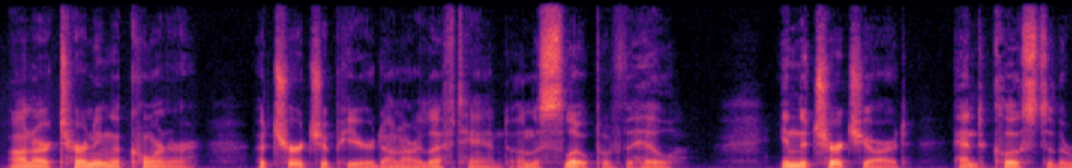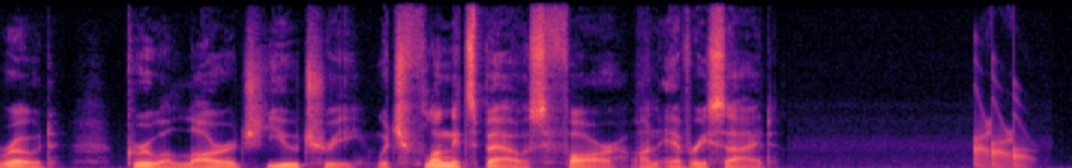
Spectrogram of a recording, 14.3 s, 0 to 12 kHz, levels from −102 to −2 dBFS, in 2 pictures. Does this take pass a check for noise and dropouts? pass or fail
fail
